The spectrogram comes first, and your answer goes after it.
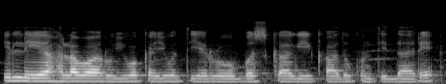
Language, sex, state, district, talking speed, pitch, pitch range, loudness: Kannada, male, Karnataka, Bangalore, 105 wpm, 135 Hz, 130-145 Hz, -17 LUFS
